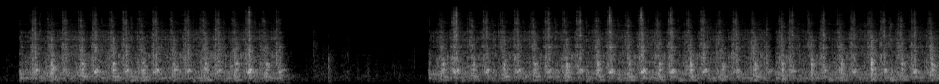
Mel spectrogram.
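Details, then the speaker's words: Servo motor fitted to a Podolsk sewing machine, max speed set to 500 rpm and pedal-controlled, stitching a scooter seat in thick leather with thick thread; quick even needle chatter, short pause, smooth stitching, motor nearly silent; normal servo sewing. "Вы это слышите? Ничего не слышно. И даже когда он включен, когда он не работает, он экономит энергию."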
